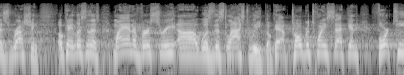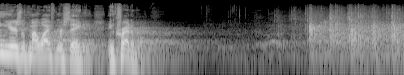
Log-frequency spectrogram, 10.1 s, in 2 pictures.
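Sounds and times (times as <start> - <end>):
speech: 0.0 - 7.0
audience clapping: 8.4 - 10.0.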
